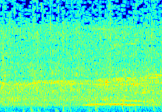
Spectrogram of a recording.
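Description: Racehorses' hooves pounding the track in a fast, irregular stream of thuds over the steady noise of a cheering crowd, with a short wavering high tone about halfway.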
